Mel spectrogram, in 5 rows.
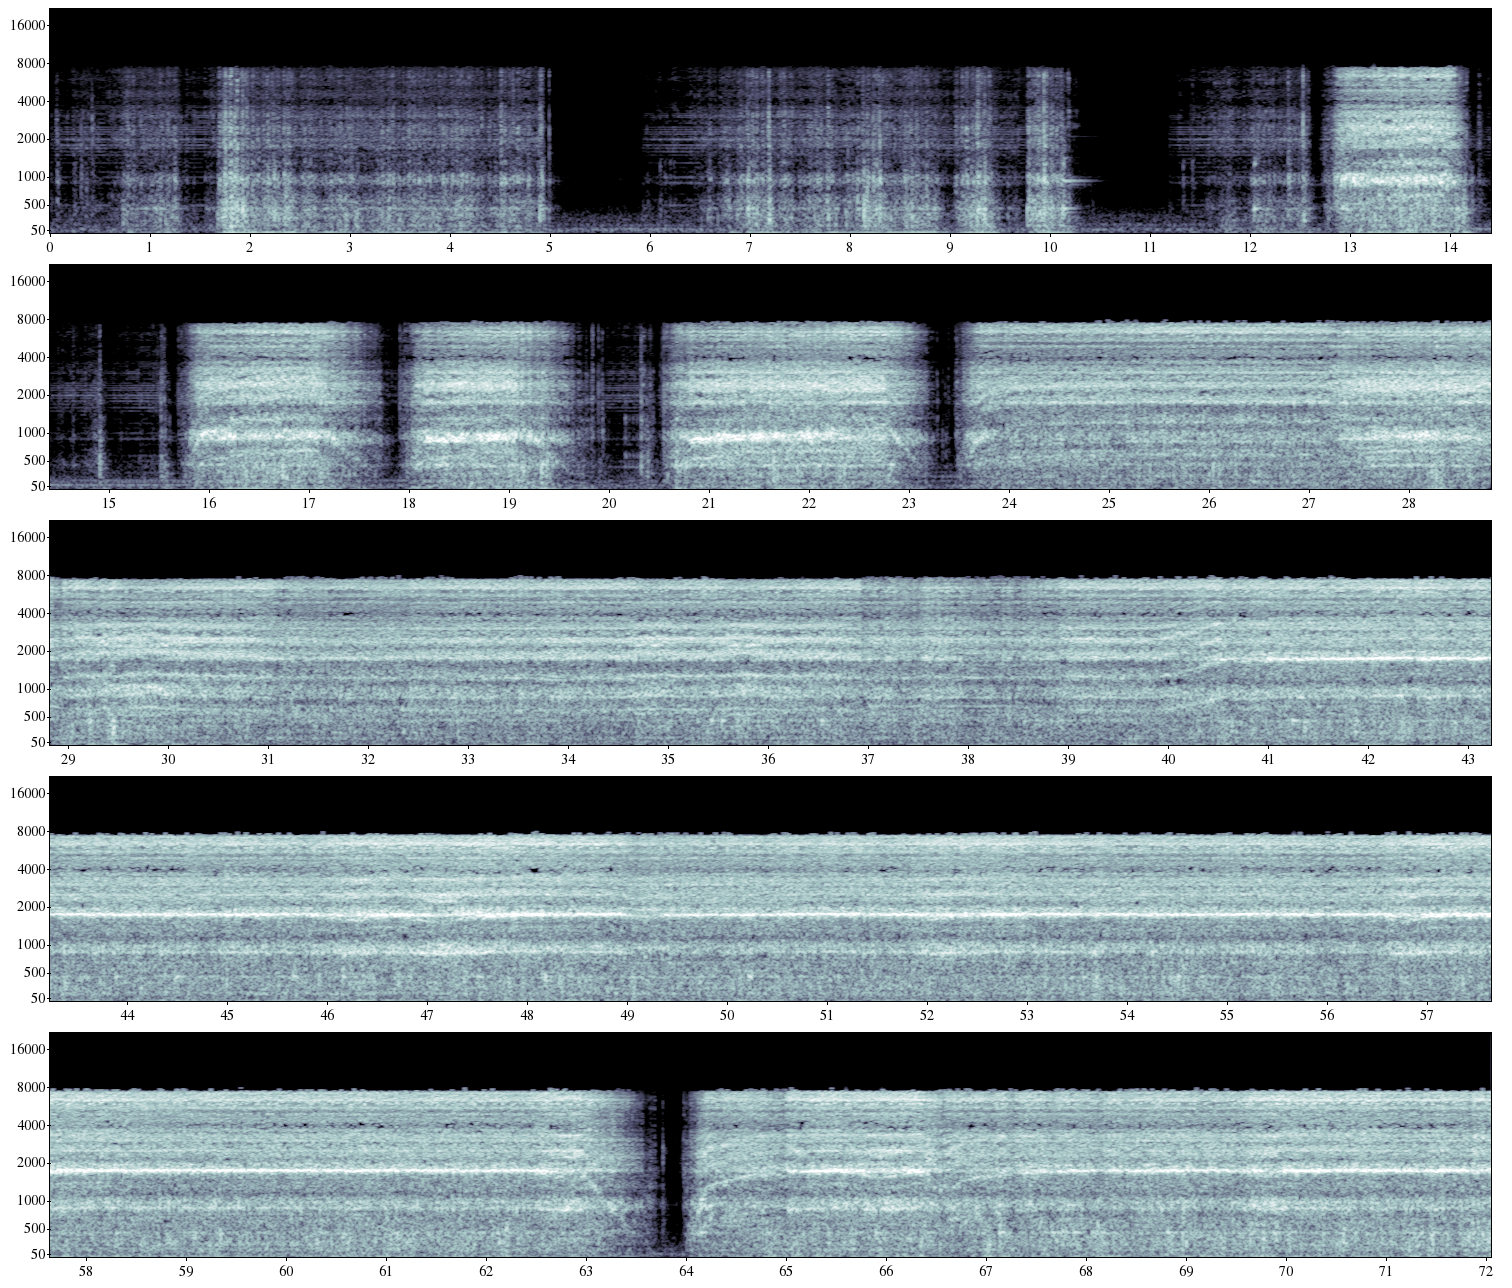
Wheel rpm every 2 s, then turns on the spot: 10, 20, 10, 20, 30, 10, 60, 30, 90, 70, 80, 90, 140, 160, 160, 160, 160, 160, 160, 160, 210, 230, 230, 230, 230, 230, 230, 230, 230, 230, 230, 150, 160, 210, 230, 230.
0-10 14-16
